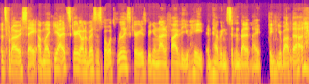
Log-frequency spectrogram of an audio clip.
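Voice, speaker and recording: With a Michigan accent, a man speaks at a very fast pace with hardly any pauses and very even loudness. His pitch is fairly low with ordinary variation, in a dry, close sound with no echo. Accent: Michigan American, nasal. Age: 20s. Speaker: podcast host. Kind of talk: casual interview chat.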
